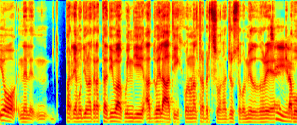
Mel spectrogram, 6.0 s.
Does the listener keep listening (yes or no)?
no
